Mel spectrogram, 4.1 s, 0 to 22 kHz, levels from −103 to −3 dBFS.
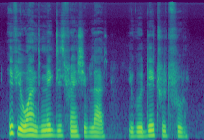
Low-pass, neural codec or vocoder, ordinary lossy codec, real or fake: none; none; none; real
